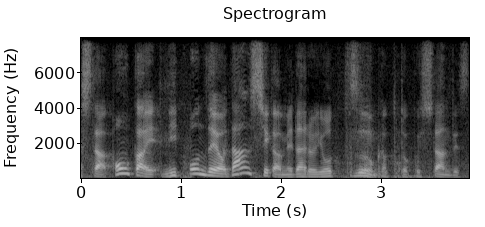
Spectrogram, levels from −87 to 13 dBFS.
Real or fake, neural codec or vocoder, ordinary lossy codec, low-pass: fake; codec, 16 kHz, 0.8 kbps, ZipCodec; none; none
